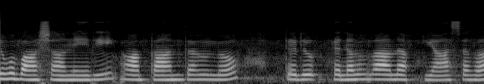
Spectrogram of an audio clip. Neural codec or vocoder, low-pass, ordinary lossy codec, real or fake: codec, 16 kHz, 1 kbps, FunCodec, trained on LibriTTS, 50 frames a second; none; none; fake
